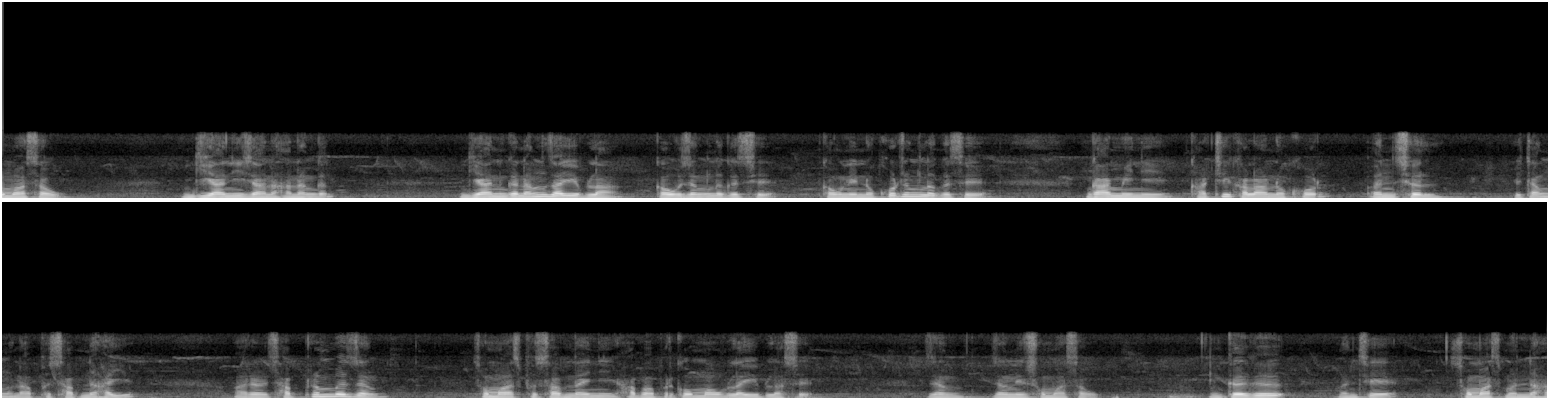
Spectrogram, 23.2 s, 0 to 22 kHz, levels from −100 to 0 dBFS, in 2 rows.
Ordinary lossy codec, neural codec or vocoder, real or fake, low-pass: none; none; real; 7.2 kHz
